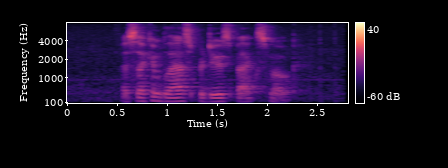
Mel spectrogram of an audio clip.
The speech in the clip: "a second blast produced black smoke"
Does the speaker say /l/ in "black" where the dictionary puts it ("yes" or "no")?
no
